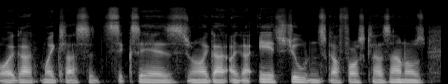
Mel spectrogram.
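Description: A man talks in a Cork accent at a fairly low pitch. The recording is very clean, with a silent background. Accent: Cork Irish. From Cork, Ireland. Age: 30s. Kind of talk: casual conversational chat. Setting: studio with cameras.

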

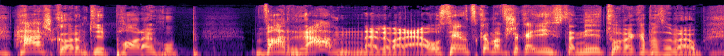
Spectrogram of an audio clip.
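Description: The speaker talks at a very fast pace in an animated, bright, sharp tone with vocal fry and very wide pitch swings. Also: man, fairly high pitch for a man, very even loudness. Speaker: radio comedian. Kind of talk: casual chat. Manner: loud.

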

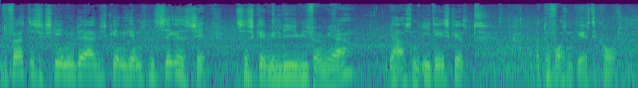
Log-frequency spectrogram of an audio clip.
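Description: A man talks at a very fast pace with a medium pitch and ordinary pitch variation. Noticeable background noise runs under his voice. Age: 40s. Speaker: prison transport officer. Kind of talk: casual chat.

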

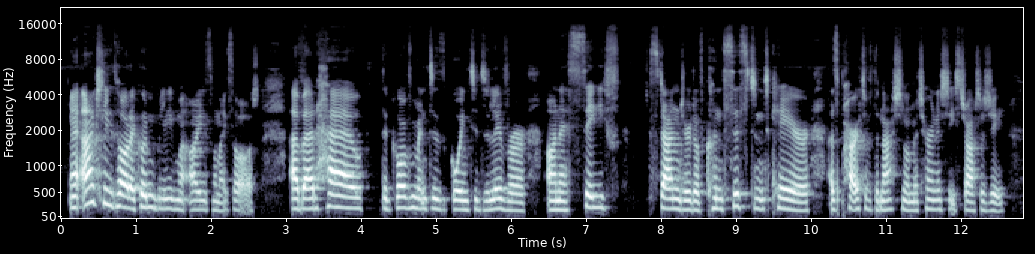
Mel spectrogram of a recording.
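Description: Against a quiet background, a woman speaks at medium pitch. Her pace is moderate and her pitch varies in an ordinary way. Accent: Irish. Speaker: maternity care advocate. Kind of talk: casual discussion.

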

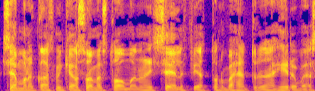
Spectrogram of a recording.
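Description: Male speech, very cleanly recorded against a silent background. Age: 40s. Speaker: radio morning host. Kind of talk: personal audio diary monologue. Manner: casual, hesitant with filler words.

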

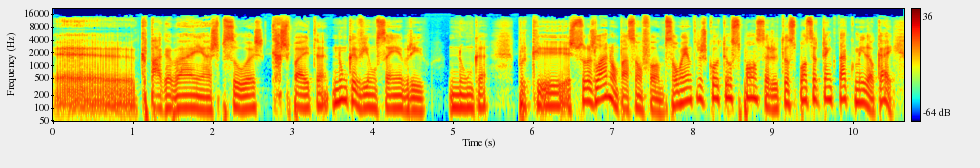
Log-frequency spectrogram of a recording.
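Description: With very wide pitch swings but very even loudness, a man with a fairly low pitch speaks at a moderate pace. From Portugal. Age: 50s. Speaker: traveller and photographer. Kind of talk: casual interview. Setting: radio studio.

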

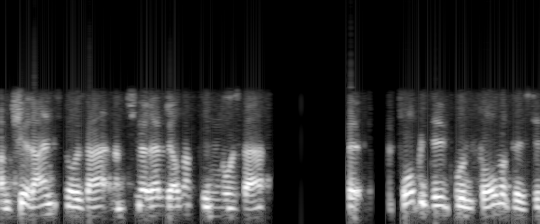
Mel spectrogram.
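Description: With a fairly low pitch and fairly even intonation, a man speaks at a fairly quick pace in a dry, close sound with no echo.

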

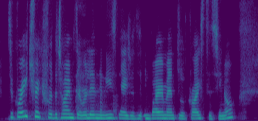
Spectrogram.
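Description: A woman speaks with an Irish accent. Her pitch is fairly high. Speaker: campaign founder and CEO. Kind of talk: radio interview.

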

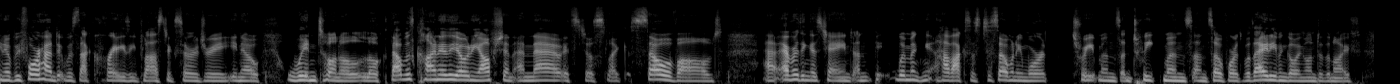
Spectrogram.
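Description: A woman with an Irish accent at a very fast pace, fairly low in pitch with ordinary pitch variation, on a very clean recording with a silent background. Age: 40s. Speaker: beauty event co-founder. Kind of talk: radio interview. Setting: studio. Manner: hesitant, many fillers.

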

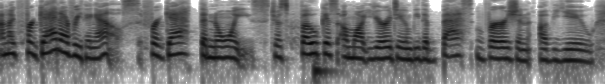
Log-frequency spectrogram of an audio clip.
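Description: In a very clean recording with a silent background, a woman talks at a fairly slow pace with few pauses. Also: medium pitch for a woman, ordinary pitch variation.

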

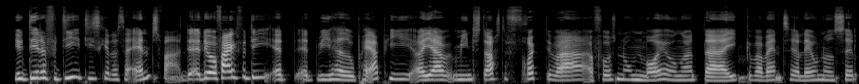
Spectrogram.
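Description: A woman with an unremarkable speaking voice talks at a fairly quick pace with hardly any pauses, using a fairly high pitch and ordinary pitch variation, in a very clean recording with a silent background and a dry, close sound with no echo. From Jutland, Ørnhøj. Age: 40s. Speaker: former local politician turned consultant. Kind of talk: casual chat.

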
